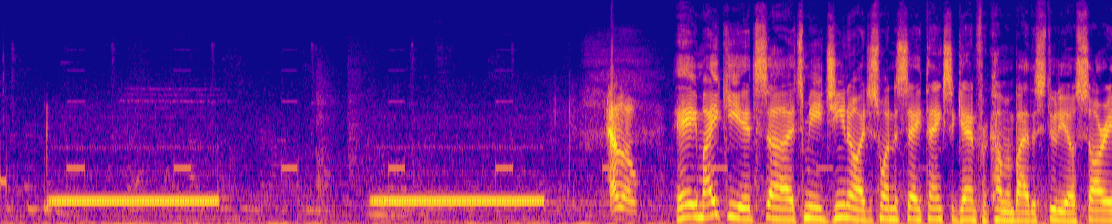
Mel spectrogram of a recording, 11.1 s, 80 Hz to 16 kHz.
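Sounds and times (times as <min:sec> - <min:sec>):
telephone dialing tone as a call is placed: 0:00.0 - 0:02.2, 0:03.7 - 0:05.4
speech: 0:06.2 - 0:11.1.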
